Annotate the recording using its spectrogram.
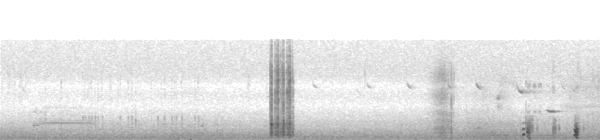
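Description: A camera shutter firing a rapid burst of frames, a quarter-second run of clicks about three seconds in, over faint outdoor background. A few separate sharp clicks follow near the end.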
